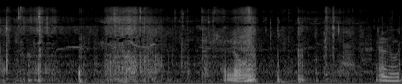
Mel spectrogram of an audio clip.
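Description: A baby pine marten eating wet food from a bowl: small, irregular clicks and rustles of chewing and licking, with a short falling murmur of a voice about two seconds in.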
